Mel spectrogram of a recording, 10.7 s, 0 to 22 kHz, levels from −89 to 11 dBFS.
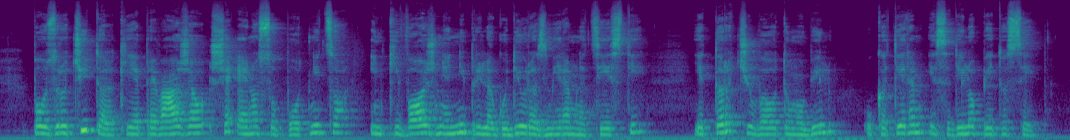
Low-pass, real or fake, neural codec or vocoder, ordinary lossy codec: none; real; none; none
